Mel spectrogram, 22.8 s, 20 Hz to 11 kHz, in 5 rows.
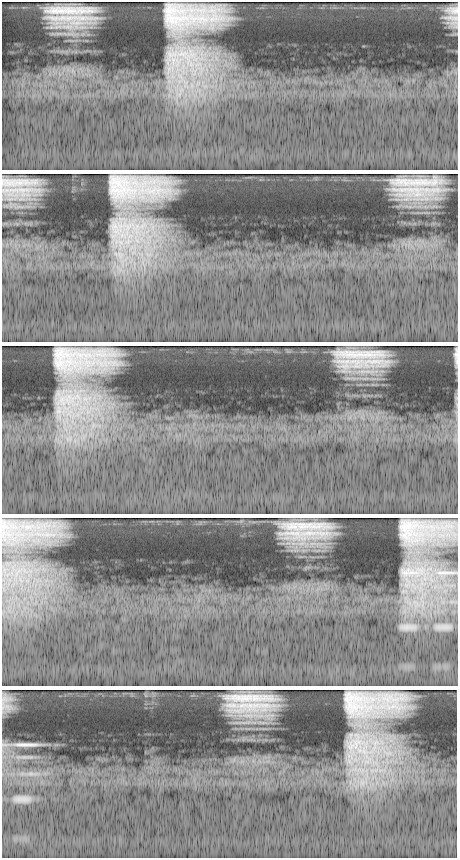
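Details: Regular hissing air bursts about every four seconds, about 15 per minute, from a mechanical ventilator delivering machine breaths as emergency life support.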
